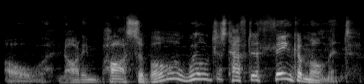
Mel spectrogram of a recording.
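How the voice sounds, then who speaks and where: A courteous stranger from an old-time radio thriller, with a husky voice that swings widely in pitch. He hums thoughtfully, chooses his words with care and needles with quiet menace. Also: huge pitch swings, full character voice. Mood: musing, needling. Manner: deliberate, musing with frequent hums, needling. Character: polite, probing, quietly menacing male visitor.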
